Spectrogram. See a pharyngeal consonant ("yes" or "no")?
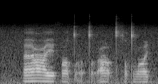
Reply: yes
